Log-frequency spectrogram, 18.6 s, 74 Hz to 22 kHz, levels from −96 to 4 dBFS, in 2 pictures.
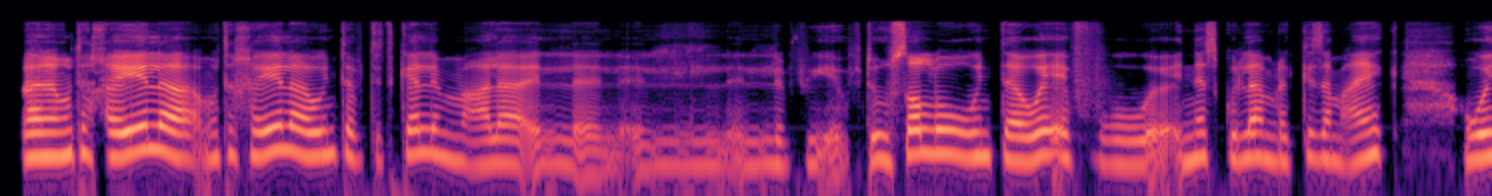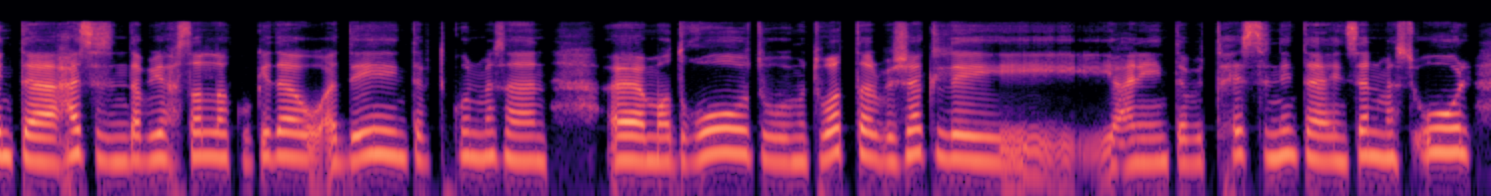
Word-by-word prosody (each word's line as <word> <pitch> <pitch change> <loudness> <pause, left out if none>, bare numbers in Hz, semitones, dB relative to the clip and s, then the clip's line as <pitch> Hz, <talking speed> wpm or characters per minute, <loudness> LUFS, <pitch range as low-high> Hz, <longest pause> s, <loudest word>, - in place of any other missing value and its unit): أنا 235 0 +6
متخيلة 250 0 +6
متخيلة 245 +3 +2
وأنتَ 250 +1 -1
بتتكلم 230 +1 -4
على 190 0 -1
ال 190 +1 -10
ال 140 -1 -9
ال 180 +1 -15
اللي 185 0 -11
فِ 180 - -22 0.3
بتوصَل 215 +4 +3
له 260 0 +2
وأنتَ 235 -2 -1
واقف 220 0 +1
والناس 195 +4 -5
كلها 225 +2 +1
مركزة 215 +1 -6
معاك، 220 +5 -2 0.4
وأنتَ 230 +1 +2 0.2
حاسس 235 -3 +2
إن 205 0 -7
ده 215 - 0
بيحصل 225 +2 -2
لك 225 -1 -4
وكده، 235 +2 -1
وقد 195 -1 -4
ايه 250 +2 +1
أنتَ 230 -1 -7
بتكون 230 +3 -8
مثلًا 215 -3 -3 0.4
آآ 215 -1 +5
مضغوط 225 +5 -1
ومتوتر 210 +5 -2
بشكل 235 +3 -2
ي 210 -2 +1 0.7
يعني 195 +3 -3
أنتَ 205 -1 -7
بتحس 230 +5 -3
إن 230 +1 -3
أنتَ 250 -1 -4
إنسان 220 +3 0
مسئول، 265 +4 0
225 Hz, 140 wpm, -22 LUFS, 205-245 Hz, 0.7 s, أنا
